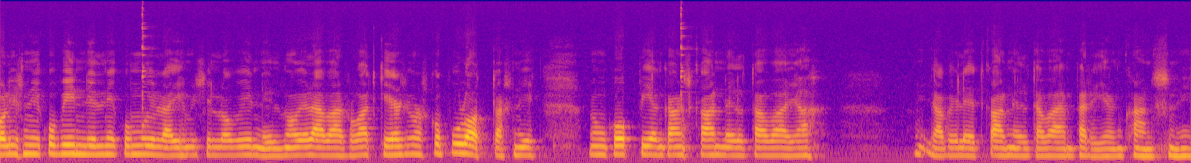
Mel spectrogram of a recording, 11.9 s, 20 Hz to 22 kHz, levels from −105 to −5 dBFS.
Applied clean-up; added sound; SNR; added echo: none; Cutlery, silverware; 17 dB; none.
